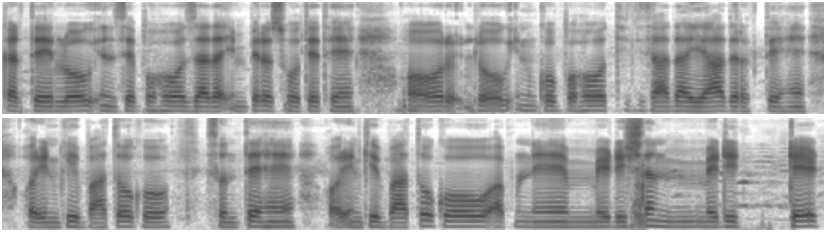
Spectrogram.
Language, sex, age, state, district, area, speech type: Urdu, male, 30-45, Uttar Pradesh, Lucknow, urban, spontaneous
